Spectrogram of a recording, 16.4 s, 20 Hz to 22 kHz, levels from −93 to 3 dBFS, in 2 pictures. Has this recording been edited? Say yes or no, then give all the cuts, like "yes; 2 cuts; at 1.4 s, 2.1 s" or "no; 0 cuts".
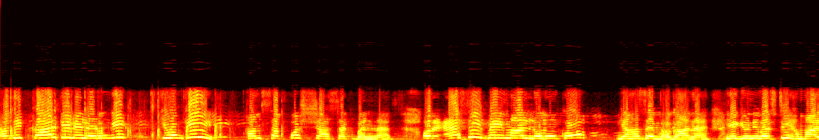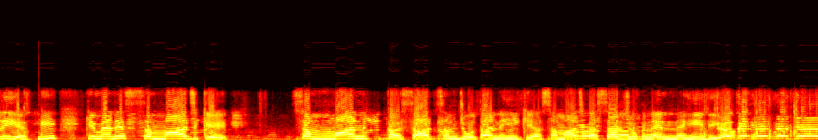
yes; 1 cut; at 8.6 s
